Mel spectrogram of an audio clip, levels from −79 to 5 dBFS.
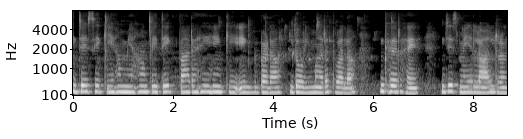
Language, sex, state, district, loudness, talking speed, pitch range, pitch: Hindi, female, Chhattisgarh, Sukma, -15 LUFS, 140 wpm, 180-205 Hz, 195 Hz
